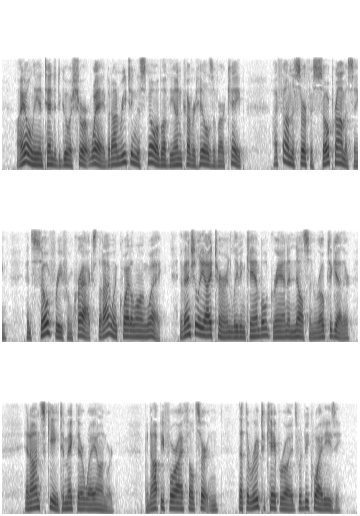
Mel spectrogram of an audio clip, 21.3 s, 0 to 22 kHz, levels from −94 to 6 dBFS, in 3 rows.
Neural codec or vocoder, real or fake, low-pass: none; real; 5.4 kHz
